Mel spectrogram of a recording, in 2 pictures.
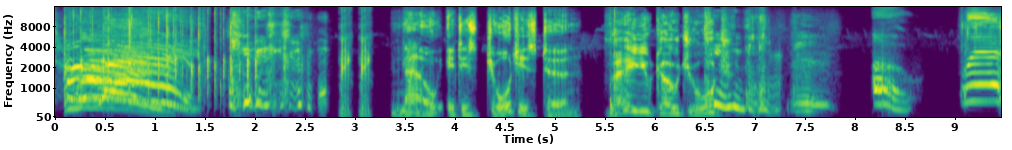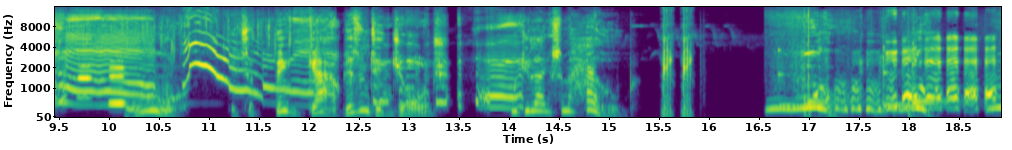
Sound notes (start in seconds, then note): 2.4 laughs; 9.1 cries; 15.3 snorts; 18.7 laughs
